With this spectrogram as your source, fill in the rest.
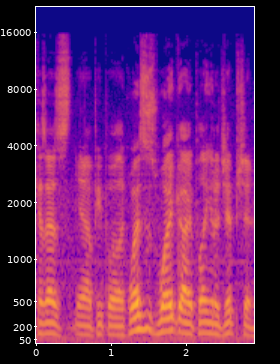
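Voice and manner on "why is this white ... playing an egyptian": usual speaking voice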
